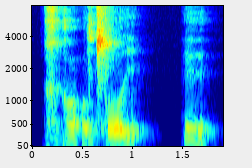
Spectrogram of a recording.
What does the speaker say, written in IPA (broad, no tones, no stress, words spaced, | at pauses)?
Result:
ʁɪkɔʔow t͡sʼoi̯ | ɪ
